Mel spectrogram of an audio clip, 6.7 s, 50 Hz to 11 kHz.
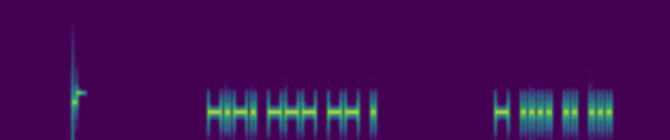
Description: Morse code, heard as a keyed tone, about 28 wpm, 700 Hz. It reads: COME THIS
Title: 4x Word-Spacing - Sentences from Top 100 Words - 28wpm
